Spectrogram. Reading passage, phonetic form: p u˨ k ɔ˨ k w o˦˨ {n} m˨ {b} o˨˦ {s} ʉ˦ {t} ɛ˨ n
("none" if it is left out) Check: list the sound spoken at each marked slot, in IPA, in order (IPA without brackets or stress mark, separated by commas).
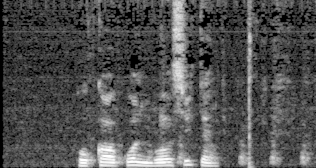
n, b, s, t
